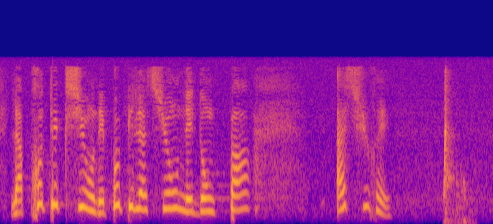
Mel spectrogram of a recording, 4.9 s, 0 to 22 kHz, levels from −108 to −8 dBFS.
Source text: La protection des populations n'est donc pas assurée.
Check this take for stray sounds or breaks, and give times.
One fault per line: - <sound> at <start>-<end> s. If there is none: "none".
- whoosh at 4.4-4.8 s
